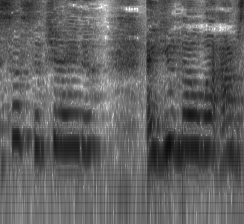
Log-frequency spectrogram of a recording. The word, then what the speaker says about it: Jada: My name is Jada.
